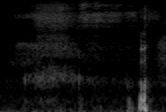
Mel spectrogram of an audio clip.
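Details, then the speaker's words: An adult deliberately fakes a sneeze: a faint breathy intake followed by one short, loud burst. "okay all right one more time this is a fake one"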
